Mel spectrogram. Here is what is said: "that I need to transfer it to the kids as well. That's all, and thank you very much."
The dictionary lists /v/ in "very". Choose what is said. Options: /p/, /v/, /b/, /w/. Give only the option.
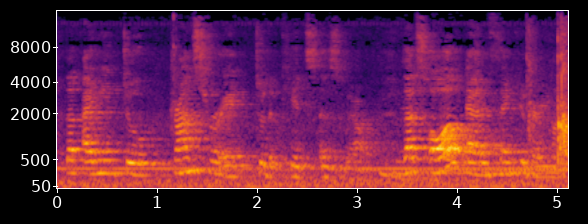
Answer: /v/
